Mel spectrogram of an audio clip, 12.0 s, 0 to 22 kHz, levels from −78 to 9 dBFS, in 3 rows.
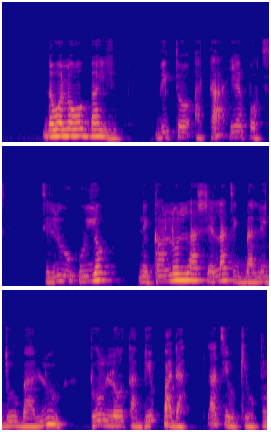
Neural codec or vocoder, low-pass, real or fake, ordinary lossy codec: none; 7.2 kHz; real; none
